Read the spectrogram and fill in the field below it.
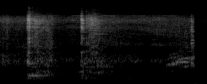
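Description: Salon curry being stirred in a pot with turmeric, chili powder and salt gives a soft steady sizzle, broken by three sharp scraping stirs.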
